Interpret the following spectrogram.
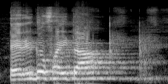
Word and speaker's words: टेरिडोफाइटा: Third phylum है इसका टेरिडोफाइटा। टेरिडोफाइटा मत पढ़ लेना, टेरिडोफाइटा पी साइलेंट रहता है।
